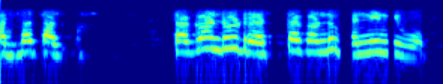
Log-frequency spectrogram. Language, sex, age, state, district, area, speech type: Kannada, female, 18-30, Karnataka, Mandya, rural, conversation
